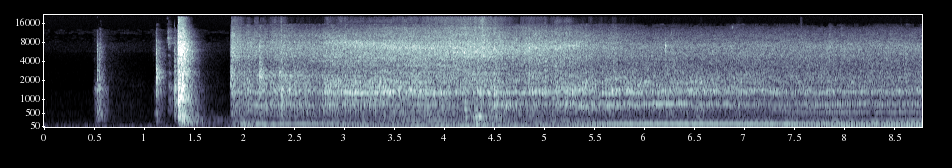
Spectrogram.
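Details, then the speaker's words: Kenmore-branded Whirlpool front-load washer that would not spin or drain, tested after clearing its extremely clogged drain pump filter under the bottom kick panel; a few clicks, then a steady low motor hum with a watery whirr as it drains normally. "You hear that? It's draining."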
